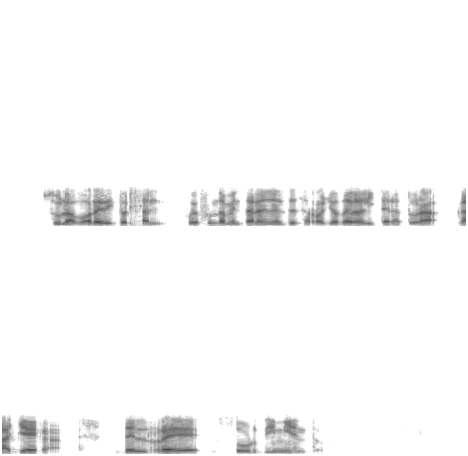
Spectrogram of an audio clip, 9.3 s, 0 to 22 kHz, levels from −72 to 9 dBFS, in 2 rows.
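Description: Speech runs through the iLBC codec for its whole length, band-limited to roughly 250 to 3400 Hz, with plainly audible roughness and a synthetic edge that fits 30 ms frames at about 13.3 kbps. Unlike a simple telephone filter, the coding itself adds that grainy texture. A loudspeaker feedback squeal appears from 0.42 to 0.97 s as a single 6 kHz tone that swells over about a third of a second to around 15 dB above the speech. A steady interference tone would instead hold one level from the start. Lost iLBC frames occur at 1.28 to 1.42 s (120 ms), 4.91 to 5.22 s (210 ms spread over about 300 ms, with the longest run near 100 ms), and 6.84 to 7.00 s (150 ms). Each gap becomes a held, slightly buzzy vowel where the decoder repeats the last pitch cycle, which fits runs of 30 ms frames. Because each frame decodes independently, the sound recovers almost immediately, unlike the longer smeared recovery of codecs that depend on earlier frames.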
